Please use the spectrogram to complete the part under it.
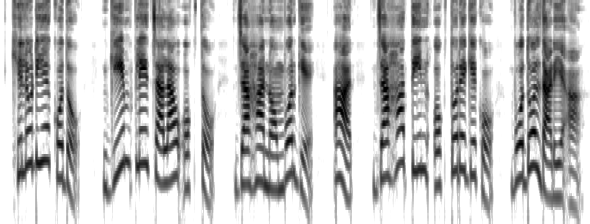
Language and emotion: Santali, neutral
